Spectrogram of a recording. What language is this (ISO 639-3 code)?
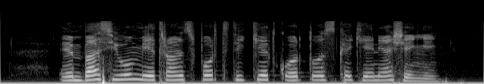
amh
